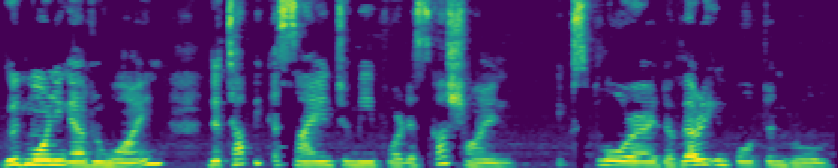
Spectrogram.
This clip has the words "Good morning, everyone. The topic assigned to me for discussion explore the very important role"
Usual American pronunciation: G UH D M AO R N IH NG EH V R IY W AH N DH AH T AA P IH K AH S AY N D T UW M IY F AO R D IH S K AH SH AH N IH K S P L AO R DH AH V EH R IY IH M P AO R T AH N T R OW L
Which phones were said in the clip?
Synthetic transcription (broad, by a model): G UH D M AO R N IH NG EH V R IY W AH N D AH T AA P IH K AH S AY N T UW M IY F AO R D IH S K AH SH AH N IH K S P L AO R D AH V EH R IY IH M P AO R T AH N T R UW L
